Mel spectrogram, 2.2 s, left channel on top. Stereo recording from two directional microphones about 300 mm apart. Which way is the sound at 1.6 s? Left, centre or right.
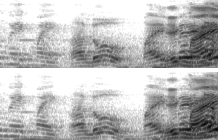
Centre.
